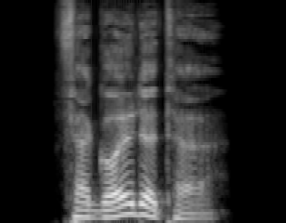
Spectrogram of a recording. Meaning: inflection of vergoldet: 1. strong/mixed nominative masculine singular 2. strong genitive/dative feminine singular 3. strong genitive plural
- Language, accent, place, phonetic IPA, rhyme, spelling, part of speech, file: German, Germany, Berlin, [fɛɐ̯ˈɡɔldətɐ], -ɔldətɐ, vergoldeter, adjective, De-vergoldeter.ogg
